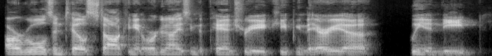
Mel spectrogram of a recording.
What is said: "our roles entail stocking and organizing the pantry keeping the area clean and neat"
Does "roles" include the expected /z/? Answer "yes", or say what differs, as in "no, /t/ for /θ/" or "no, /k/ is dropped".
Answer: yes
